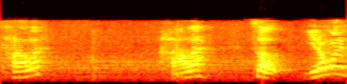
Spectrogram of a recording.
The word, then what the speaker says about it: challah: okay spelled with the c-h-c-h-a-l-l-a okay but it's pronounced challah challah so you don't want to go too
